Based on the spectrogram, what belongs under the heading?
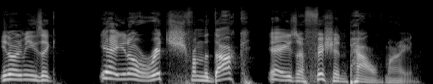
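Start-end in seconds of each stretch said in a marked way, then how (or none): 1.0-4.1 put-on old-timey 1940s newsroom patter. Imitating a grandpa talking about a fishing pal: 1940s newspaper guy voice. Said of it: "talks like a nineteen forties newspaper guy".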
